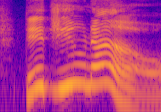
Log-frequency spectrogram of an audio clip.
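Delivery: very high, mechanical, synthesized app-like robot voice. Describing TikTok fact videos to a co-host, in the TikTok robot voice. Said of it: "It's that robot voice I can hear it in my head".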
